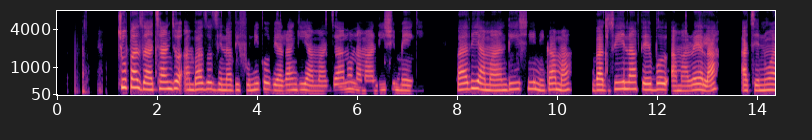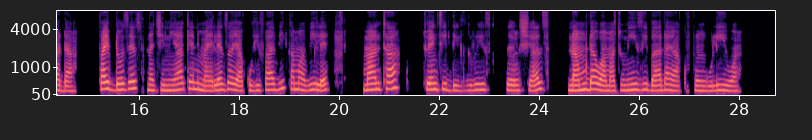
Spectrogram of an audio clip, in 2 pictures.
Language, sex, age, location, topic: Swahili, female, 25-35, Kisii, health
